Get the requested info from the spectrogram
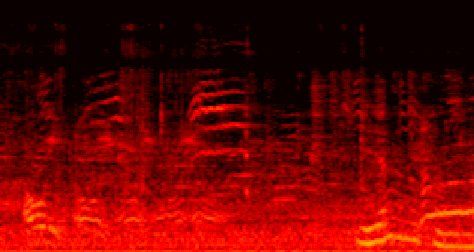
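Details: Newborn kittens, rescued after being abandoned on the street, mew while being fed. There are thin, rising-and-falling cries, several short ones early and two longer upswept ones near the end, over a steady low hum.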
